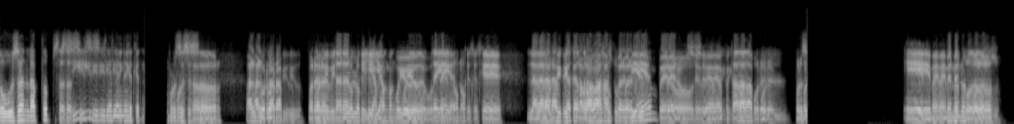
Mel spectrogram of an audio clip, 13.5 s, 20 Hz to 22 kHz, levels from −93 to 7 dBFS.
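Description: A speech clip with a slap echo trailing every sound at the same level from 0.73 s to the end: a channel delay (doubling), one channel about 93 ms late, which fits a 4096-sample buffer, summed to mono. The audio drops out at 1.92 to 2.24 s (273 ms) and 10.76 to 11.54 s (779 ms), resuming roughly 0.2 s and about a second further on. These are stream reconnects, where the player restarted its decoder mid-stream.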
